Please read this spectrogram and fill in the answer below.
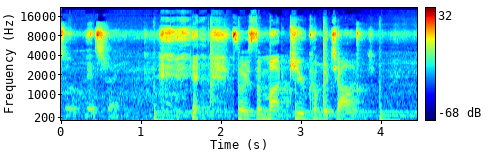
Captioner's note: laughs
